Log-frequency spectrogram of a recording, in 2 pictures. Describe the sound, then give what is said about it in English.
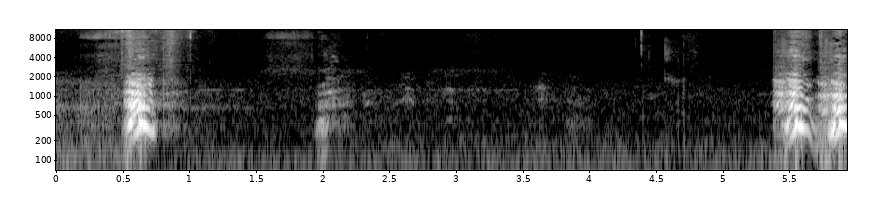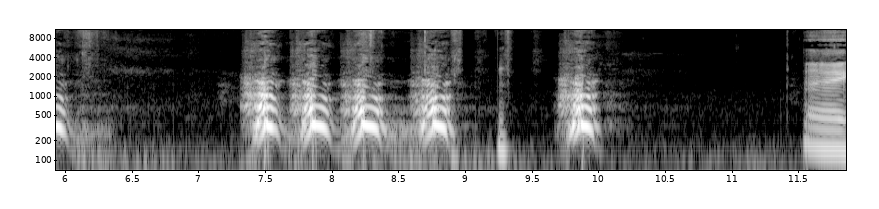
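A large dog, a Great Pyrenees livestock herding dog, barks deep and loud while stamping its foot on the ground: a single bark, a long pause, then a pair and a rapid run of five or six booming barks. “And last about their description is their bark, which I have a video of.”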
